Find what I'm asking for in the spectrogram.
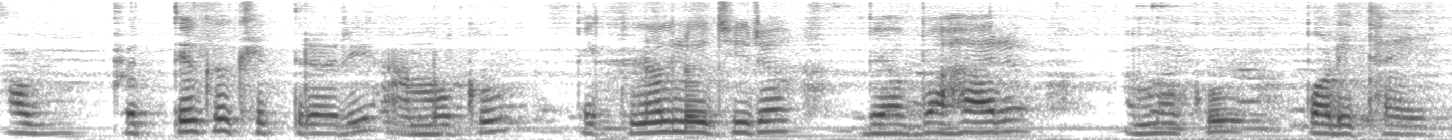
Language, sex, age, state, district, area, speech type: Odia, female, 18-30, Odisha, Sundergarh, urban, spontaneous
